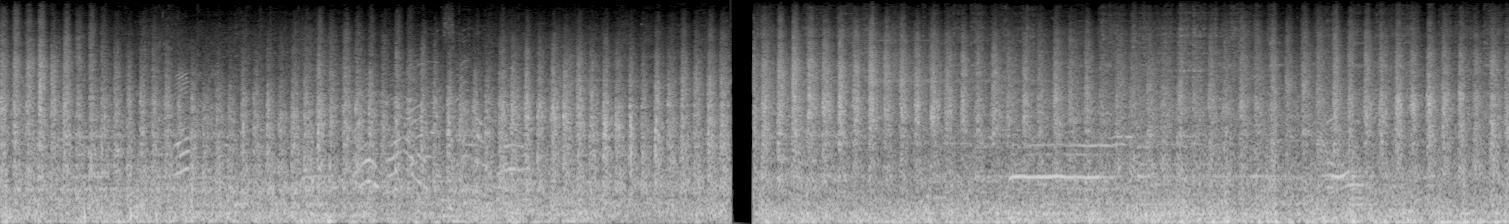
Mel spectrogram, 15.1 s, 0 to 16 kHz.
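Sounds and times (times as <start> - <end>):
steam train running: 0.0 - 15.0.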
